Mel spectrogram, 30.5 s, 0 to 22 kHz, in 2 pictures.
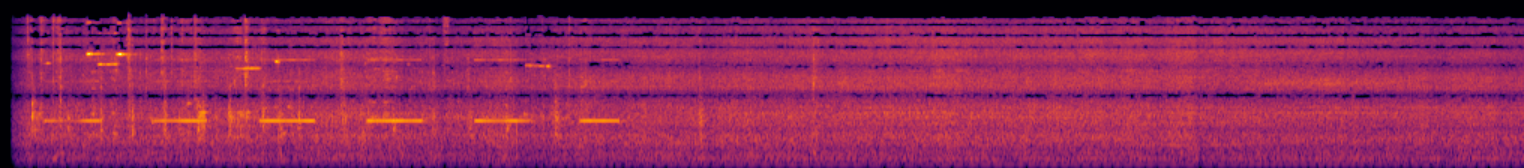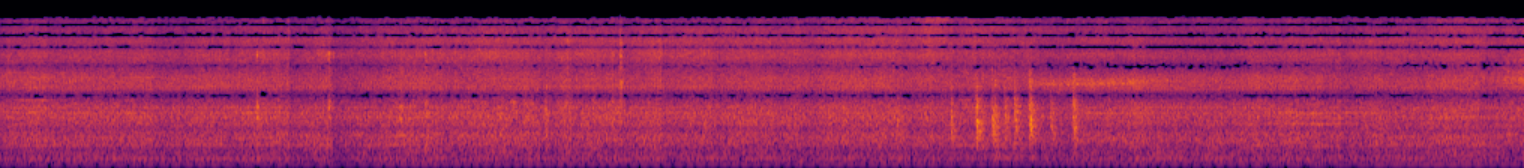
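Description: Link-Belt 210 LX hydraulic excavator running, with its warning alarm beeping about six times in the first few seconds over the steady engine. The machine keeps running through the rest, with a few sharp knocks a little before the end.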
